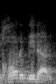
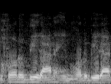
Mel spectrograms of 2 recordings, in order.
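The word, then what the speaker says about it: Khor Virap: A Tiritades, como tirando, como tiri, en Jorvirar, escribe así, recuerden, se pronuncia con J porque la KH me forma J. En Jorvirar, que es Jorvirar, que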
